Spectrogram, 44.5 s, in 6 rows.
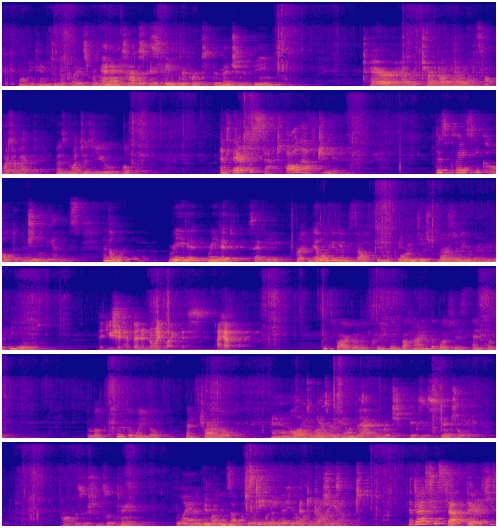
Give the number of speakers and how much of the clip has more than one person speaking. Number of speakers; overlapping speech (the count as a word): ten, about 19%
